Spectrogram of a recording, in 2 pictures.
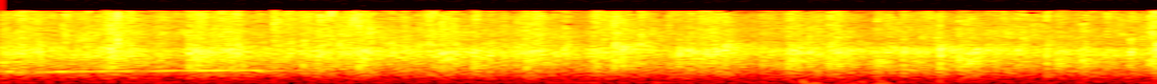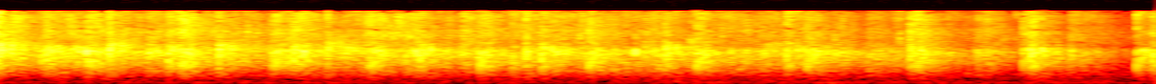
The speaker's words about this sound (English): Would you guys give the Lord a round of applause for that? Goodness gracious.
